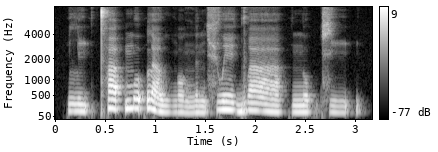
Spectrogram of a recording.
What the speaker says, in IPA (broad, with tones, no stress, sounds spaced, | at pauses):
l i˨ ʔ t̪ʰ a˦ ʔ m o˦ ʔ l a˨˩ w ŋ ɔ˨˩ ŋ ə˨˩ n ɕ w e˥˧ ɡ w a˥˧ | n̪ o˨ p̚ t͡ɕ i˨ ʔ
